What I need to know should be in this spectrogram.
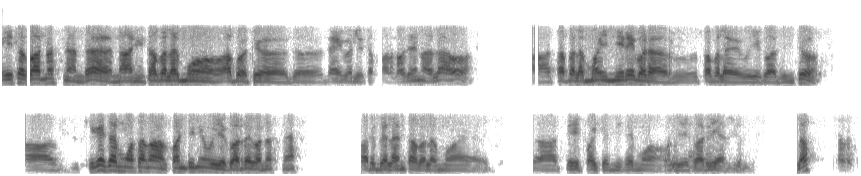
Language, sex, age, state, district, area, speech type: Nepali, male, 30-45, West Bengal, Kalimpong, rural, conversation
